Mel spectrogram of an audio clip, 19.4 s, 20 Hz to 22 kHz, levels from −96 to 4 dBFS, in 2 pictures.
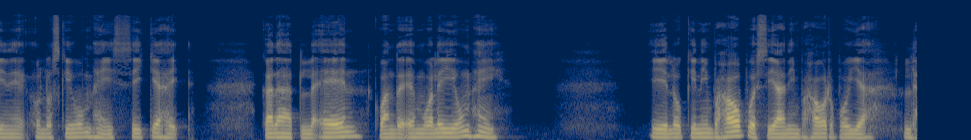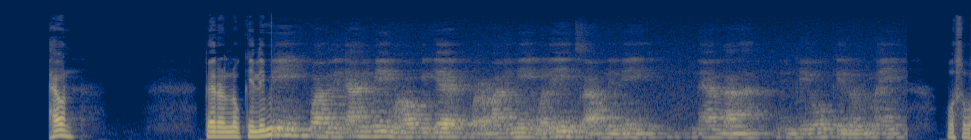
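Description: At 9.17 s the player exhausts its downloaded audio and halts until more data arrives, a rebuffering stall. The speech drops to silence until 10.21 s, then picks up exactly where it stopped, so nothing is missing but about 1.04 s is added.

From 12.43 s to 18.79 s the recording likely switches to a distant microphone in place of the close one. The speech abruptly turns roomy and hollow, thinner in the bass and about 5 dB quieter, with room noise roughly 30 dB below it, before snapping back.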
